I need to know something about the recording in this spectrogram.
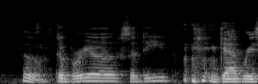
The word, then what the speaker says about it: Sidibe: Gabriel Sidibe. Gabriel Sidibe. Sidibe, yes.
